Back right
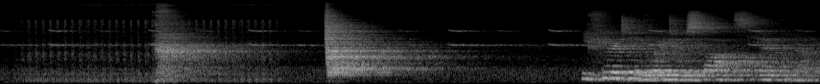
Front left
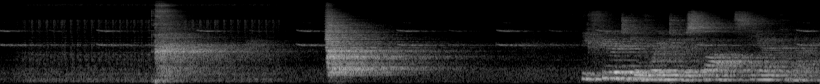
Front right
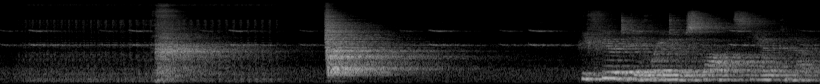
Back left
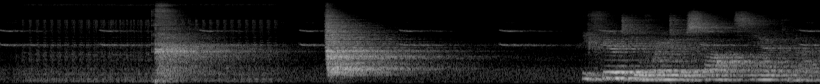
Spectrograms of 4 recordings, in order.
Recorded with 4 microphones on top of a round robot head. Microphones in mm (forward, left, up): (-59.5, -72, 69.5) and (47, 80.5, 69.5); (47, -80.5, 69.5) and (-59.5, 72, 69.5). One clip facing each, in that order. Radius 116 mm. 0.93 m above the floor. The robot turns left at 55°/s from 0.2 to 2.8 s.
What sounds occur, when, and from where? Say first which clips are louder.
1.5 s a hiss: front left 1 dB, back left 1 dB; 80° left, 1.5 m; by 1.8 s 65° left, 1.5 m
3.2 s a splash: even, front right 1 dB; 105° right, 1.5 m
5.8 s a woman speaking: front left 2 dB, back left 1 dB; 45° right, 1.6 m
